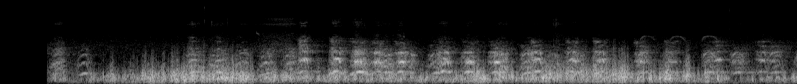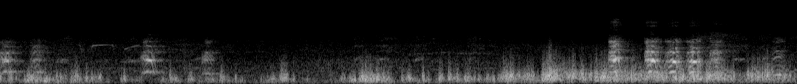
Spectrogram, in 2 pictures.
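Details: Pet dog giving a long run of irregular whining, yelping vocalizations, some tonal and rising, packed densely for about fifteen seconds with a short lull near the middle.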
